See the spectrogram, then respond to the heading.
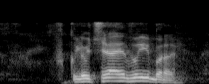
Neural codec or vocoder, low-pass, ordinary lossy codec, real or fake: codec, 24 kHz, 3 kbps, HILCodec; 7.2 kHz; AAC, 48 kbps; fake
